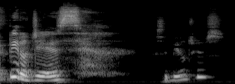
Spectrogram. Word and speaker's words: Betelgeuse: It's Beetlejuice. Is it Beetlejuice? That's not how they pronounce it in Japanese, but with the spelling, like here, it would be pronounced Beetlejuice, but...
